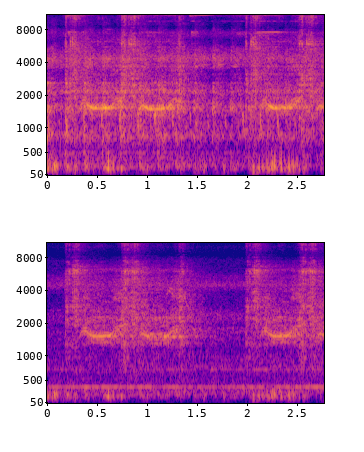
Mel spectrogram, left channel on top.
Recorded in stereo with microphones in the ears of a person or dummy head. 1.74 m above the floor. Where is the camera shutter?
45° left (ahead or behind), 4 m.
